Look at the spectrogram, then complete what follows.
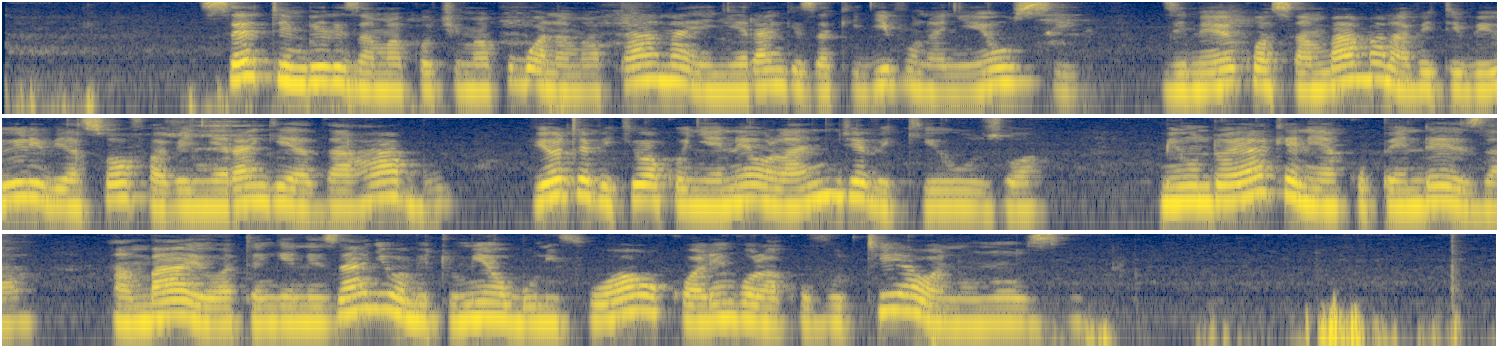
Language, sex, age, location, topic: Swahili, female, 36-49, Dar es Salaam, finance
